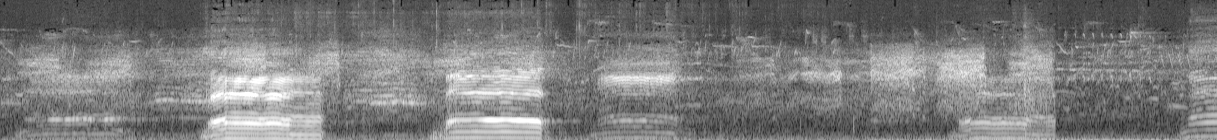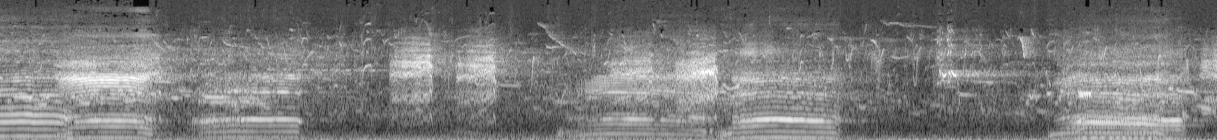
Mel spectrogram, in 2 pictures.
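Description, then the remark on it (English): A flock of Suffolk sheep bleating at feeding time in South Australia, many overlapping wavering calls, some loud and close together, others fainter, repeating throughout with short gaps between bursts. “Feeding Time, Suffolk Ship.”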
